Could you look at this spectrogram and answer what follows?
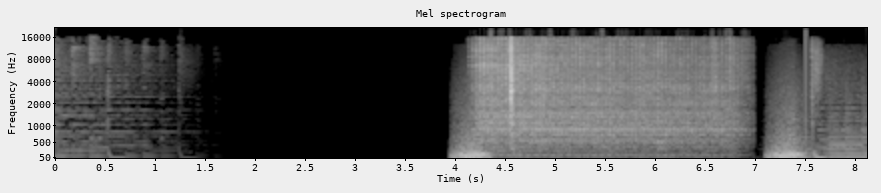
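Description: A deep V8 engine rumble from a Corvette C5 starts after a stretch of silence, holding a steady throaty roar for a few seconds, then cutting briefly before revving back up.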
